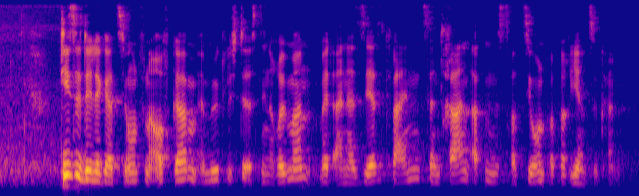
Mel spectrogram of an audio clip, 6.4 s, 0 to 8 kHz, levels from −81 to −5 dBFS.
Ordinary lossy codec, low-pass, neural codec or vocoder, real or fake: none; 7.2 kHz; none; real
